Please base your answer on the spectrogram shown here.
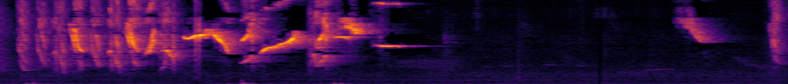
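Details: Free-living Sayaca tanager singing in nature, its song described as sharp, loud and successive: about three seconds of rapid, high, squeaky twittering notes, then near quiet with a few faint high notes toward the end.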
